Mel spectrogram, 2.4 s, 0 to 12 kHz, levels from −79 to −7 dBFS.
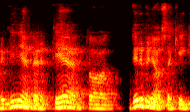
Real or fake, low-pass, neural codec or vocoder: real; 10.8 kHz; none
